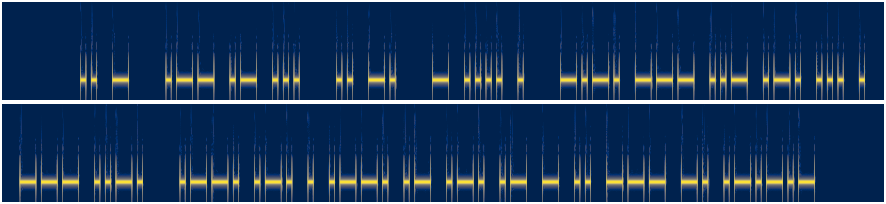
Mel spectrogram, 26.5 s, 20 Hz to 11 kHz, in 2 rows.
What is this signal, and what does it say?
Morse code, heard as a keyed tone, about 15 wpm, 700 Hz. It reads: IT WAS IN THE COURSE OF PREPARATION.
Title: Sentences from Top 1400 Words 15wpm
